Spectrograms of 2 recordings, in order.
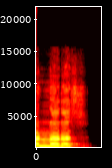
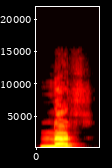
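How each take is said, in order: First: नरस as two syllables, "na-ras"; full "ra" sound. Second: नर्स as one low syllable, "nars"; quick half "r". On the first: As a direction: give the r in नरस its own vowel. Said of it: "पूर्ण रूप से उच्चारण हो जाएगा". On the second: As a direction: run r straight into s in नर्स. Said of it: "तेजी से उच्चारण करना आपको". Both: Shown as a demonstration.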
